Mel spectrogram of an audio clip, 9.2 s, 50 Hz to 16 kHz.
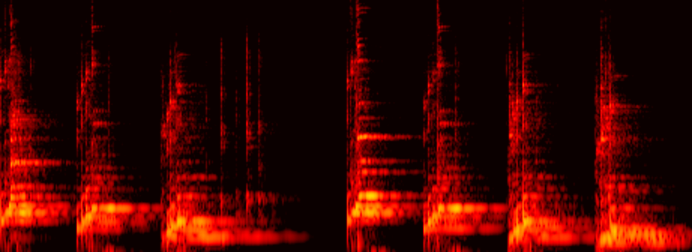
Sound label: Music Box Strum C Minor 104 bpm; MIDI Clips; Tonal; Ableton; Factory Packs; Lost and Found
